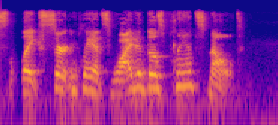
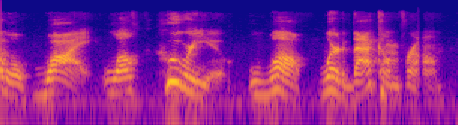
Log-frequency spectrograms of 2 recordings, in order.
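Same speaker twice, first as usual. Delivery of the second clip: put-on pissed-off irritated teenage girl tone, slower; 4 semitones lower than usual. Speaker demonstrates asking questions the wrong way, in a pissed-off teenage girl tone. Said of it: "that's the tone thing. It's are you asking like sort of the seventeen year old pissed off girl".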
